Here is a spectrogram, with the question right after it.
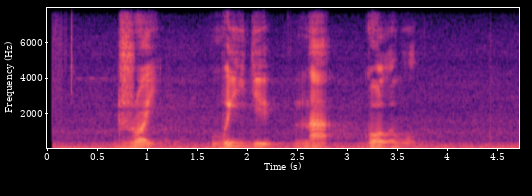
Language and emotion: Russian, neutral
